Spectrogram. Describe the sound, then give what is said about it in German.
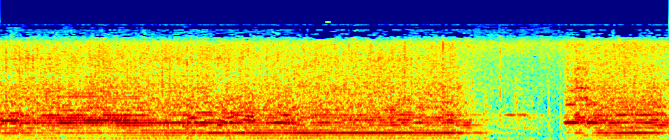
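A tender boat's horn sounds a long, steady farewell blast, loud and brassy with a rich low tone, breaks off briefly near the end, then starts again. “Das war der Abschiedsgruß des Tenders.”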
